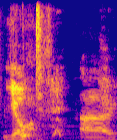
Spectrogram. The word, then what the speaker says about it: Yuot: How do you spell it? Y-U-O-T. That's a total Y-U-O-T. name. Yote. Yote.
